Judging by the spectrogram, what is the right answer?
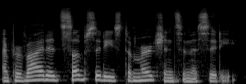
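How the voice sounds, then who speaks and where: A woman voicing a weary, embittered, ambitious lord who narrates the story in a measured noir manner. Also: lowish voice, a little mellow, faint music behind, natural voice. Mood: weary, resolute. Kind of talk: scripted dramatic narration.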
